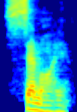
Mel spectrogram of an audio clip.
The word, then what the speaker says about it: semi: They use the I diphthong, so it's semi, semi, but in British English it's semi, semi.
